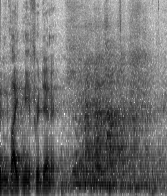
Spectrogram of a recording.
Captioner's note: laughter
